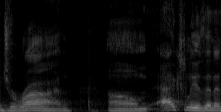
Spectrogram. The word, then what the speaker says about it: Ja'Ron: I always tell people they say my name of course it's Geron a lot of people call me and I go by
